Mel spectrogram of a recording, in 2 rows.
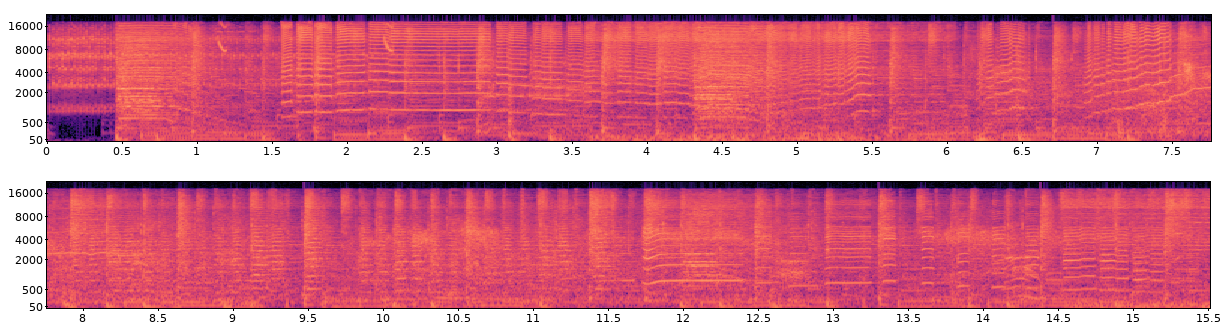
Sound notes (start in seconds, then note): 3.1 grunts; 7.0 wind howling; 11.7 grunting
